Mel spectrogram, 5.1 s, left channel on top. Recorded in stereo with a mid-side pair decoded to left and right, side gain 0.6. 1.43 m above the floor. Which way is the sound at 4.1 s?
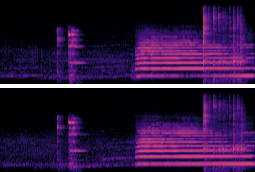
60° left.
